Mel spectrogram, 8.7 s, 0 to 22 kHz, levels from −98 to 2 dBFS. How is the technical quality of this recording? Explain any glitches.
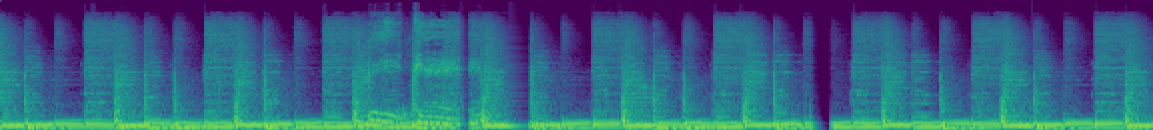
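Four brief timing glitches interrupt the audio, all of them holds where the sound stretches rather than drops out.

Short stall from a late packet, at 3.43 to 3.53 s and 7.71 to 7.76 s: the sound hangs for 68 ms and then 22 ms, with a slight buzz or dip. A packet arrived late, so the receiver stretched the last bit of audio until it came, then continued without losing anything.

Call audio freeze, at 3.80 to 3.98 s and 6.06 to 6.24 s: about 150 ms of sustained buzz or hiss that fades, the second one going fully silent for 40 ms. Delayed packets likely emptied the jitter buffer, and the receiver filled the wait before resuming where it stopped.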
